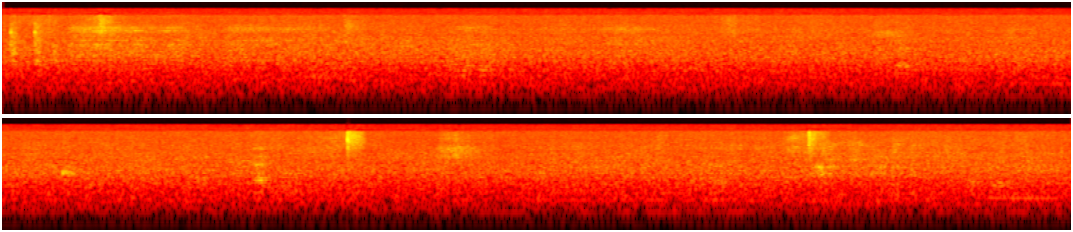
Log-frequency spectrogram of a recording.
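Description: Steady rushing background noise with no clear pitch, with a few faint clicks and soft voice sounds over it.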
